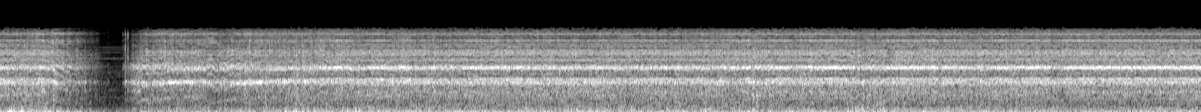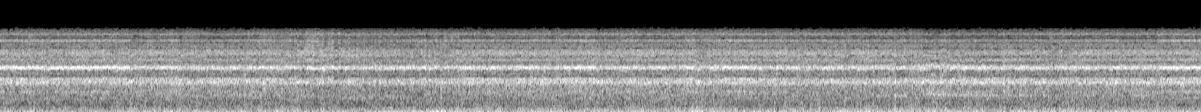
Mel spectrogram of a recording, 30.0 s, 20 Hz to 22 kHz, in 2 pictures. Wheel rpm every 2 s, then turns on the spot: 100, 140, 160, 160, 160, 160, 160, 160, 160, 160, 160, 160, 160, 170, 160.
none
